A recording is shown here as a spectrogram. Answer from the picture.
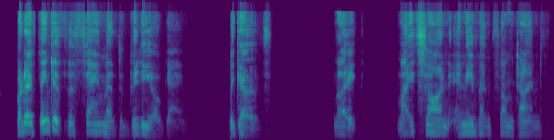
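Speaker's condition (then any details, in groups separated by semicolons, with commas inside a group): Brain injury; about 10 years after injury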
